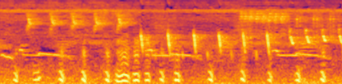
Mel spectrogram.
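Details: Pheasant in Southeast Asia giving a steady run of short, low, knocking notes, about four a second, while insects buzz and other birds whistle high above.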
